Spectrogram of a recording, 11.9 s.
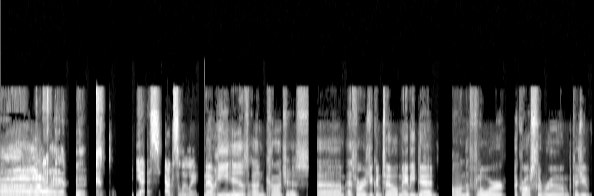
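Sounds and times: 
person imitating a roar: 0:00.0 - 0:01.7
speech: 0:02.7 - 0:11.8.

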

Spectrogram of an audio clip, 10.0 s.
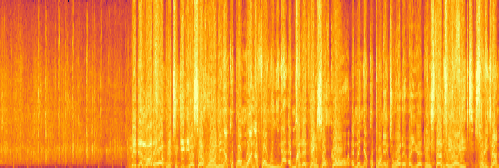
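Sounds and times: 
church congregation clapping rhythmically during a sermon: 0:00.0 - 0:04.7
speech: 0:02.6 - 0:09.9.

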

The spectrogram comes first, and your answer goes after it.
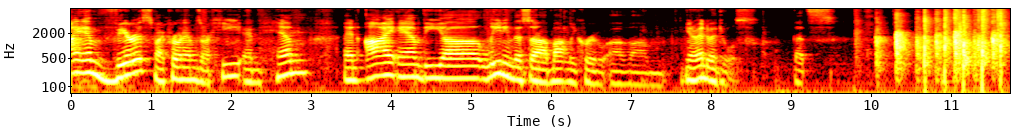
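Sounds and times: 
speech: 0:00.0 - 0:10.3
applause, hands clapping: 0:09.8 - 0:11.7.

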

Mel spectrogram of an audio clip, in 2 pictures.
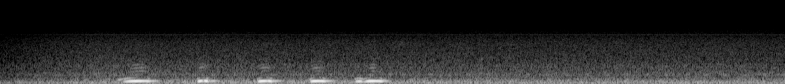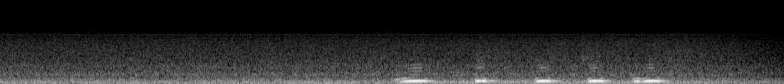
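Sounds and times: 
dusky grouse low hooting courtship call: 0:01.2 - 0:04.2, 0:11.8 - 0:14.8.

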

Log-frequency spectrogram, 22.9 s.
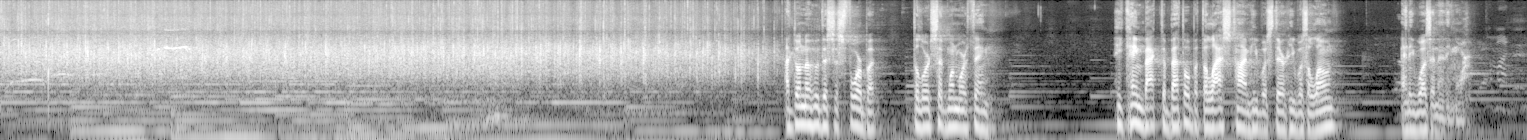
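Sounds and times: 
audience hand clapping in praise: 0:00.0 - 0:12.4
speech: 0:11.8 - 0:15.0, 0:16.7 - 0:20.1, 0:21.0 - 0:22.1.

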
